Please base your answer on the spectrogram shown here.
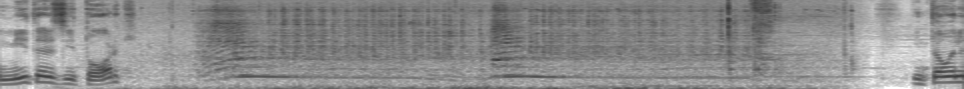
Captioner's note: engine Sound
